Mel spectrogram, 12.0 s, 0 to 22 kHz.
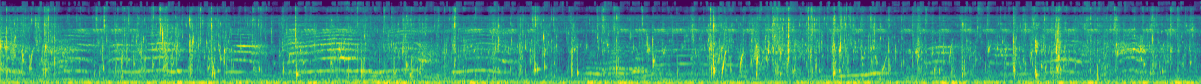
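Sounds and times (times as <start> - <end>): water splashing and trickling: 0.0 - 12.0.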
